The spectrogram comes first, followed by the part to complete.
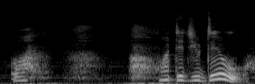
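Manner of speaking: high, straining to force the words out; strained gasp. Acted. Weakened Twilight to her impostor, high and strained. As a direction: she can barely get the words out. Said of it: "Twilight gasped as she strained out the words".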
